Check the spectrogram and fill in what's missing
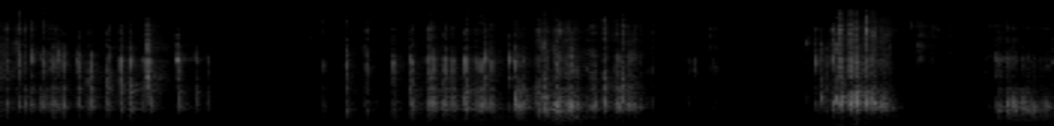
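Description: A yellow and pink plastic detangling hairbrush is held in both hands while fingertips and nails press and flick its flexible plastic bristles. Quick, dry, bright crackling clicks come in dense bursts separated by short silent pauses, with no low-end body.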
